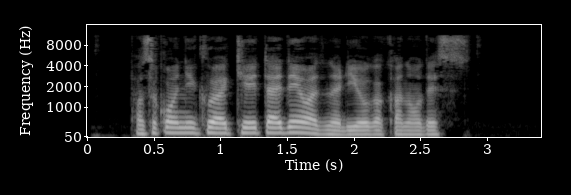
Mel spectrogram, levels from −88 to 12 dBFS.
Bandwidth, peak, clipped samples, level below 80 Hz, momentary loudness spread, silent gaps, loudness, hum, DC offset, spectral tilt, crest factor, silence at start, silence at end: 11.5 kHz; -6 dBFS; under 0.1%; -62 dBFS; 12 LU; none; -22 LUFS; none; under 0.1%; -6 dB/octave; 16 dB; 0.4 s; 0.55 s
